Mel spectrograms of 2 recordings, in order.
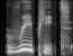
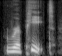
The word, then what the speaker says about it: repeat: Not repeat. It's repeat. The stress is on the second part.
